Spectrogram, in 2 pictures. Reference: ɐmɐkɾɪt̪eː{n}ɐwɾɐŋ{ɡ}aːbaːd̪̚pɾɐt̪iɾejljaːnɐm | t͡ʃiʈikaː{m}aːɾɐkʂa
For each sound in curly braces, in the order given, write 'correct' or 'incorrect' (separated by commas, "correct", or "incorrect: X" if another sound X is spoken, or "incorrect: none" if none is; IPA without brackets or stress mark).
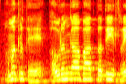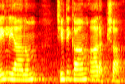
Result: incorrect: none, correct, correct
